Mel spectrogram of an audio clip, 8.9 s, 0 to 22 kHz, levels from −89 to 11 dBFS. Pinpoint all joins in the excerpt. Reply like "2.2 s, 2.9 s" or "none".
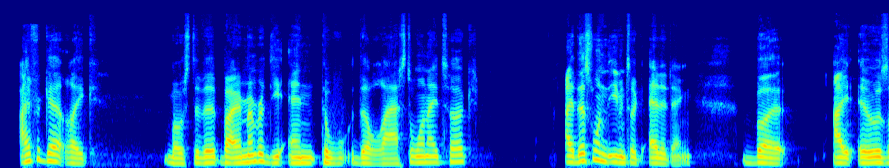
none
